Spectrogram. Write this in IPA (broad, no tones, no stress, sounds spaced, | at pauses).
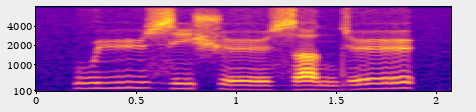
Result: w yː z i ʃ øː z a n d øː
